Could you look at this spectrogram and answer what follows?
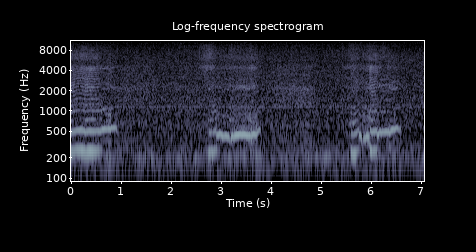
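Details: Ten-year-old polydactyl cat, sleeping comfortably, with a whistling snore; high, whistling squeaks that rise and fall about every three seconds with its breathing in a quiet room.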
